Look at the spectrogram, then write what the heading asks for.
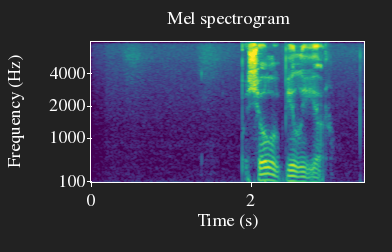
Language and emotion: Russian, neutral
